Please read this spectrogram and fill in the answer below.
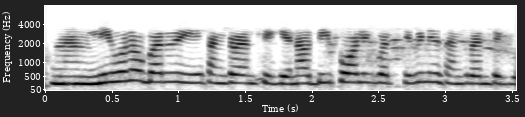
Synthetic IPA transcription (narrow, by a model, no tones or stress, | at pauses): nĩːʋɔnõbɐɾɾisɐŋkɾaːnt̪ɪk̬ːenaːd̪iːpʋaːlik̚bɐɾt̪iʋiniːsɐŋkɾaːnt̪̬ɪk̬ː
